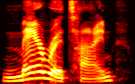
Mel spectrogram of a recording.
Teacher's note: so pay attention to the word Maritime we emphasize that first syllable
